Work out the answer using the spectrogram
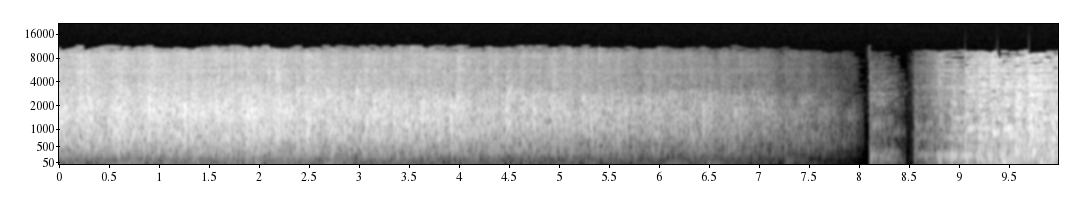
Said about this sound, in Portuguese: Vamos aplaudir o nosso Senhor.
